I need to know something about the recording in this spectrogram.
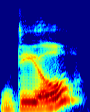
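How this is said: The pitch rises at the end.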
